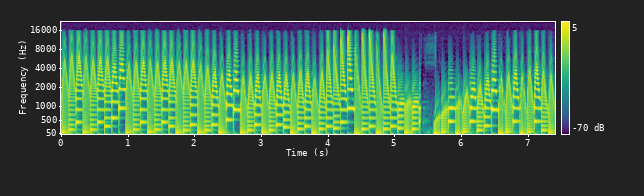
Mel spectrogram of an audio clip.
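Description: A fast run of short, plucky synth notes from Ableton's Operator, played through FabFilter Volcano 3. Volcano's envelope follower is in transient-onset mode, so each note's attack kicks the filter and gives the sequence extra movement. The run breaks off briefly about five and a half seconds in, then resumes.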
